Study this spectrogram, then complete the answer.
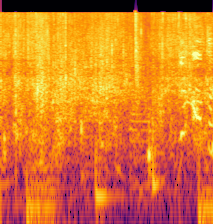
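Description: A child kicks legs in a swimming pool, sending out repeated uneven splashes and sloshing close by, with brief voices mixed in.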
